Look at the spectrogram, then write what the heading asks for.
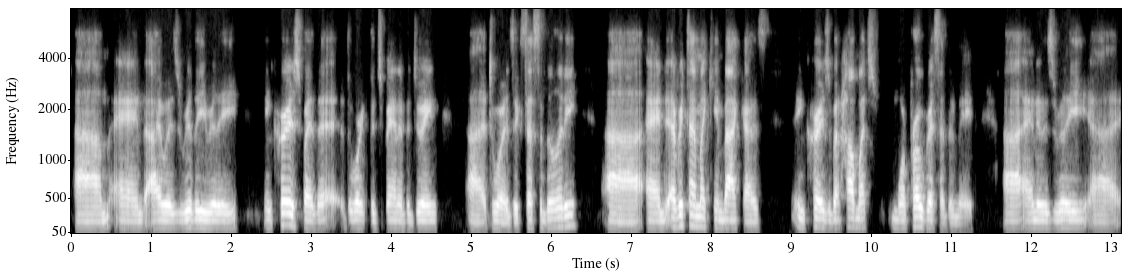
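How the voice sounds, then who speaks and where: A man with a lowish, monotone voice talks haltingly on a video call, full of "uh"s and self-corrections. The sound is dry and muffled, with a dull, lo-fi quality. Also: dry recording. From Canada. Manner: hesitant, many fillers and restarts. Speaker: panel speaker. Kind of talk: online panel talk.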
